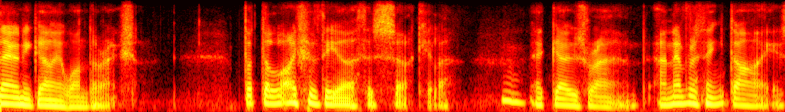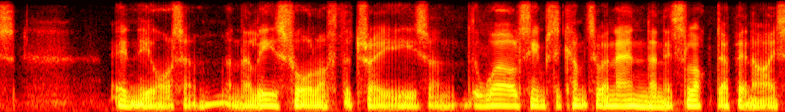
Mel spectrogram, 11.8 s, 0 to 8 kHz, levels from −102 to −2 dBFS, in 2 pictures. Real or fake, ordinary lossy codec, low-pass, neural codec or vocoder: fake; Opus, 32 kbps; 7.2 kHz; vocoder, 44.1 kHz, 80 mel bands, Vocos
